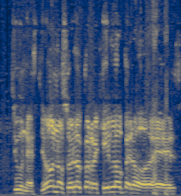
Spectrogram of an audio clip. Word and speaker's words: Junes: En realidad, la mayoría me dice Yunes porque es con J que se escribe, pero está bien pronunciarlo Yunes.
